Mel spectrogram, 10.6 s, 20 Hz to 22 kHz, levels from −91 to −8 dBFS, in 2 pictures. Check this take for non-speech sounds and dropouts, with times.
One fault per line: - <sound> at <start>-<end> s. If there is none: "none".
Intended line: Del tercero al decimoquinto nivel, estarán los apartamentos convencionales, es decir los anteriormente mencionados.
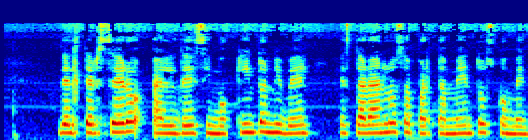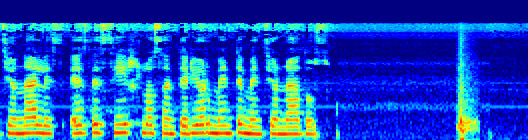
- whoosh at 9.8-10.1 s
